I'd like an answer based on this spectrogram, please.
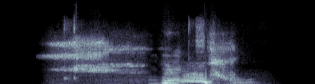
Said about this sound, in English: Bless you. I heard a sneeze.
